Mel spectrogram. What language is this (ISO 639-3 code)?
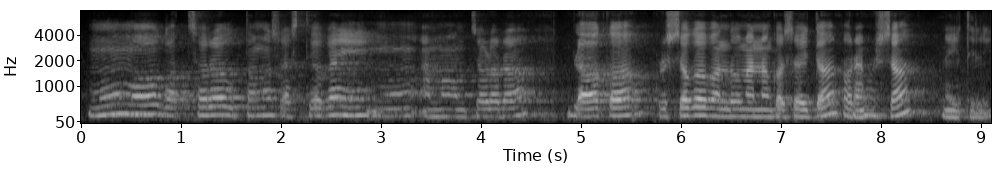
ori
